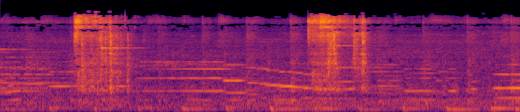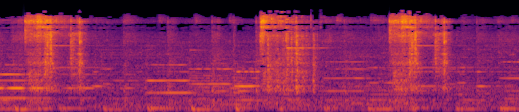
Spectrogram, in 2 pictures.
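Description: Jackpot Carnival Buffalo slot machine's bonus-round music: a steady low beat under a melody of held notes, with about five short bursts of sound effects as the prize values on the grid are boosted.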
